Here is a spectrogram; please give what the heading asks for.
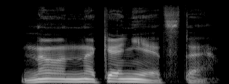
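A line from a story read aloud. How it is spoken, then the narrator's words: Growling. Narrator (Russian): прорычал даже Роха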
